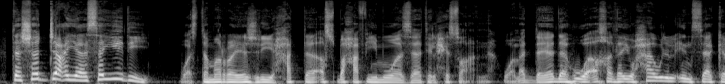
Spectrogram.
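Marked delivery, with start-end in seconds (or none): 0.1-1.5 high-pitched encouraging shout to a rider; raised, rallying cry; urgent call. A narrator's reading. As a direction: call out to urge someone on, high. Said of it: "وهتف به".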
